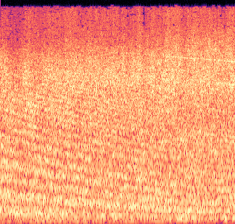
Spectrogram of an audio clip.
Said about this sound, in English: You said for a ride, so I got us a jet. We're taking off.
